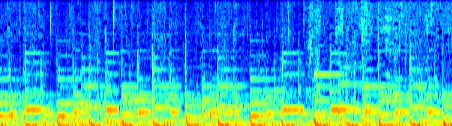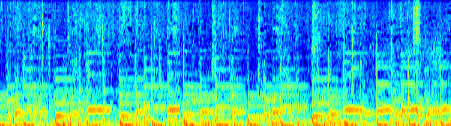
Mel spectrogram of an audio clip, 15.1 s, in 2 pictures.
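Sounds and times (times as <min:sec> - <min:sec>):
background music with bass line: 0:00.0 - 0:15.0
chillies sizzling in hot oil: 0:00.0 - 0:15.0
spatula stirring: 0:04.8 - 0:15.0.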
